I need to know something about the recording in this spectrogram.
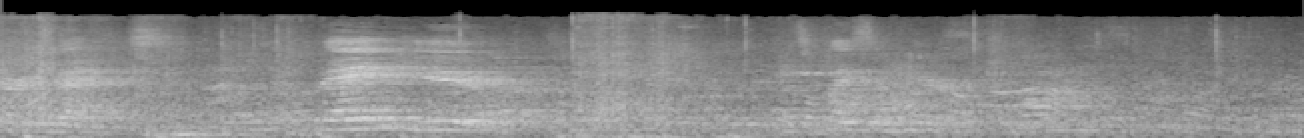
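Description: A young woman reads aloud through a microphone in a large echoing hall.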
